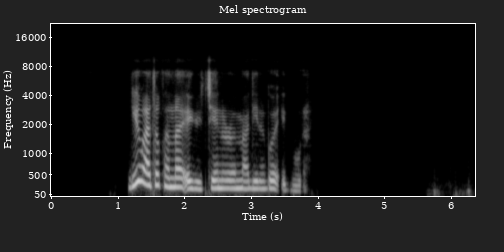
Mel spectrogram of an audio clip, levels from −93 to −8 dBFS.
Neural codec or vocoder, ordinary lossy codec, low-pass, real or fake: codec, 16 kHz, 1 kbps, FunCodec, trained on LibriTTS, 50 frames a second; Opus, 32 kbps; 7.2 kHz; fake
